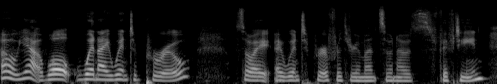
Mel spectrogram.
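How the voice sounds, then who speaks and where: A woman with a West Coast US accent at medium pitch, fairly quick and with ordinary pitch variation, in a dry, close sound with no echo on a very clean recording with a silent background. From US Pacific Northwest, Washington state. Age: 30s. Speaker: podcast co-host, nurse. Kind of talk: casual chat.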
